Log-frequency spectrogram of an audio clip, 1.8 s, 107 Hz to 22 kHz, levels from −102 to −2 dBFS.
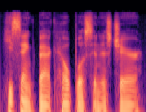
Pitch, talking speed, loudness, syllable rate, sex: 75 Hz, 230 wpm, -19 LUFS, 4.6 syllables/s, male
